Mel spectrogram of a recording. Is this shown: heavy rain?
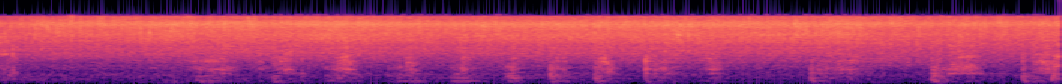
no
